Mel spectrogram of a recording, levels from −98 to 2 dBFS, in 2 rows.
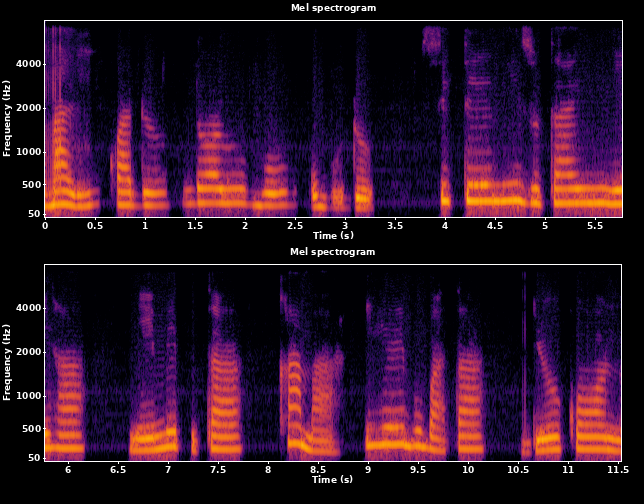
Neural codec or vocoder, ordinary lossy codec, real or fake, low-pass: none; none; real; 7.2 kHz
